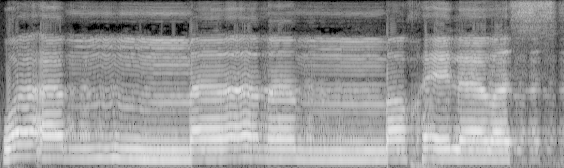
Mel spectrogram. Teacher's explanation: میم مشدد پر غنہ ہوگا، ما الف مدہ بھی ہے، ایک الف کی مقدار کے برابر کھینچ کر بھی پڑھیں گے. · نون ساکن کے بعد متحرک با آیا ہے تو یہاں پر قلب ہوگا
